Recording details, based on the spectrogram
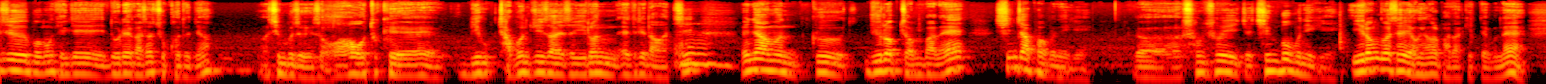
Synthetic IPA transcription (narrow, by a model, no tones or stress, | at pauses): d͡ʑɯbomjʌnkwe̞ŋd͡ʑaŋinoɾe̞ɡasʰʌt͡ɕokʰʌdɯɲoʌt͡ɕimbud͡ʑʌɡesʰʌ̰waʌt͈ʌkʰe̞miɡuk̚t͡ɕabʌnd͡ʑis̬ʰae̞s̬ʰʌiɾʌnedɯɾinawat̚t͡ɕ͈iwe̞ɲaɦmɯnkɯjuɾʌp̚t͡ɕʌmbane̞ | ɕʰind͡ʑapʰabuɲiɡi | ʌsʰosʰoiːd͡ʑe̞t͡ɕimbobuɲiɡiːɾʌnɡʌs̬ʰe̞jʌŋjaŋɯɭpadat̚k͈it͈e̞mune̞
